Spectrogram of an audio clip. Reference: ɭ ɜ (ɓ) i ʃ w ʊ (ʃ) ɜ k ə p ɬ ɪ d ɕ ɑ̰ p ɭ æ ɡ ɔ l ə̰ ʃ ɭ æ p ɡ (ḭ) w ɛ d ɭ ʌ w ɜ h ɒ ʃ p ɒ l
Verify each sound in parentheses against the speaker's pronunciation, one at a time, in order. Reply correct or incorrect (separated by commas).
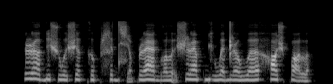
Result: incorrect, correct, incorrect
